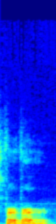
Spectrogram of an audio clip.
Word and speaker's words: fervor: vore for vert and it's even though there's an or an o on the end of that it's ferver went on the pronunciation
